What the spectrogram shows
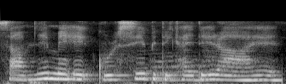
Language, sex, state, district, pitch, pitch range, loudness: Hindi, female, Arunachal Pradesh, Papum Pare, 215 Hz, 210-240 Hz, -14 LUFS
